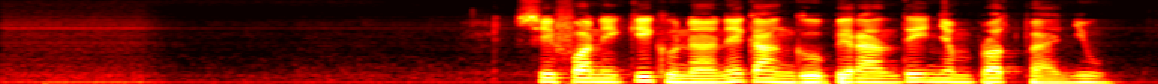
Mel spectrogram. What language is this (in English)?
Javanese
